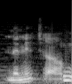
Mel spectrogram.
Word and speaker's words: Nainital: Oh, Nainital. Yeah. I think I'll go to Nainital. You pronounced it right.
